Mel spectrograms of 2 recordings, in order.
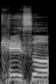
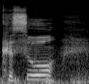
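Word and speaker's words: Casull: it's a big round i pronounce it kazul i've heard queso i've heard casual it's a 454.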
